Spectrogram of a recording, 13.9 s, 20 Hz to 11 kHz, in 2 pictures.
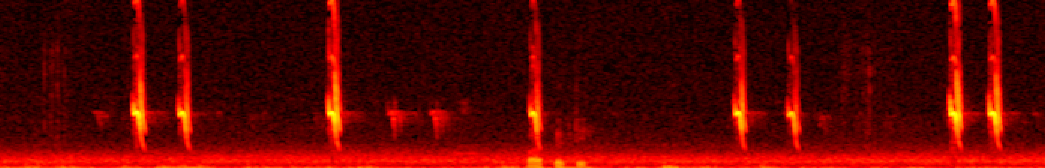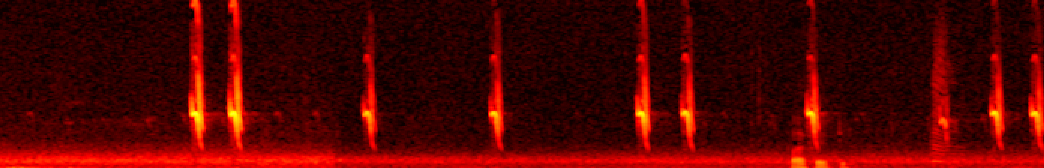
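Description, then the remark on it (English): A flock of about 10 or 12 type 2 crossbills, perched at the top of a tall Douglas fir by a camp, gives repeated sharp, high call notes in an irregular series, about twenty calls over the stretch, while a man talks quietly underneath for part of it. “Our type 2s must be about 10 or 12 birds. They're perched up on the top of a tall Douglas fir, right here by the camp.”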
